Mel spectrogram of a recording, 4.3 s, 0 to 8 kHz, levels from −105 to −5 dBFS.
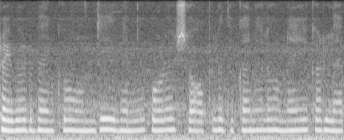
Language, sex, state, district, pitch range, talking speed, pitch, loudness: Telugu, female, Andhra Pradesh, Guntur, 210-220 Hz, 155 wpm, 215 Hz, -16 LUFS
